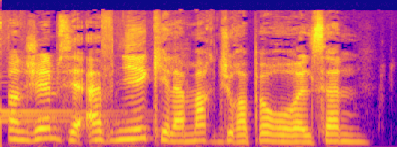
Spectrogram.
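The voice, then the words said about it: Congested voice from a heavy cold. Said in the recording (French): “son très bel accent, malgré son rhume carabiné ... ça s'entend beaucoup”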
